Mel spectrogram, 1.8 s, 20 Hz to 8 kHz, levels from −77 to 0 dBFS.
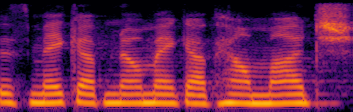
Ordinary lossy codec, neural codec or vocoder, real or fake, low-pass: AAC, 48 kbps; none; real; 7.2 kHz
